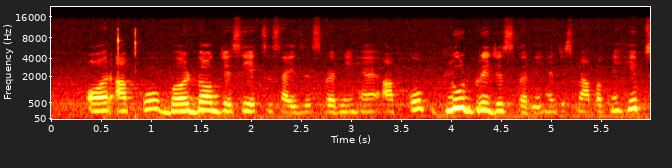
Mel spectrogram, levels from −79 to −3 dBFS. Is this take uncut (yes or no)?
yes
